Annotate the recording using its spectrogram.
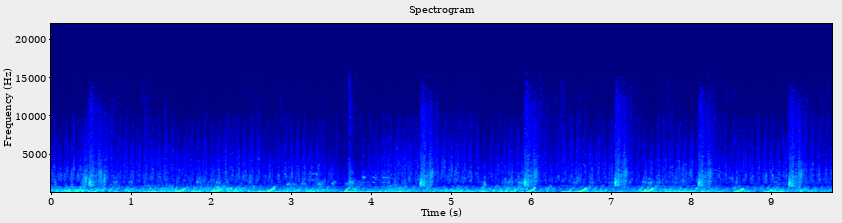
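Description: A video game blaster fires in short, sharp bursts again and again.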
